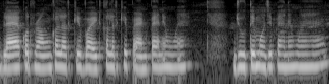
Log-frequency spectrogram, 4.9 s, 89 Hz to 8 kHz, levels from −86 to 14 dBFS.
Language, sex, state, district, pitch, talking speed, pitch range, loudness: Hindi, female, Uttar Pradesh, Jalaun, 225 Hz, 205 wpm, 215-230 Hz, -17 LUFS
